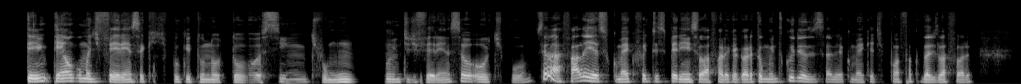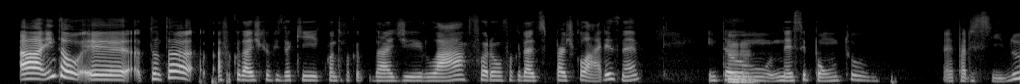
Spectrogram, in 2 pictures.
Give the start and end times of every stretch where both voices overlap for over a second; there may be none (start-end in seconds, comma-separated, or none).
none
